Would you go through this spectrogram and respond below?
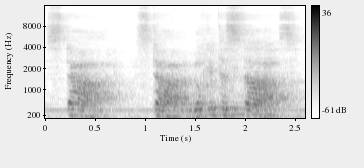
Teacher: In England, they will not pronounce R at the end of syllables.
